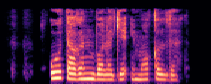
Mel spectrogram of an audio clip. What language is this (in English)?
Uzbek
